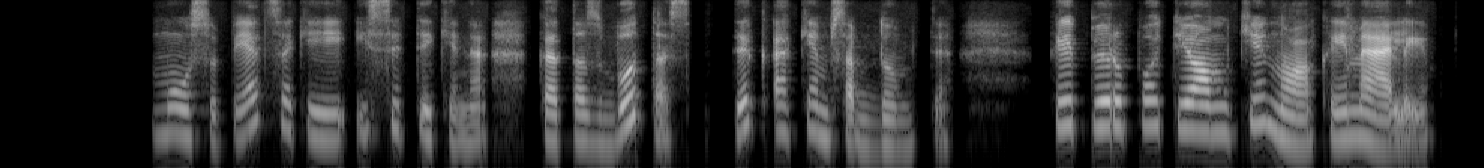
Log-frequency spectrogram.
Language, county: Lithuanian, Kaunas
